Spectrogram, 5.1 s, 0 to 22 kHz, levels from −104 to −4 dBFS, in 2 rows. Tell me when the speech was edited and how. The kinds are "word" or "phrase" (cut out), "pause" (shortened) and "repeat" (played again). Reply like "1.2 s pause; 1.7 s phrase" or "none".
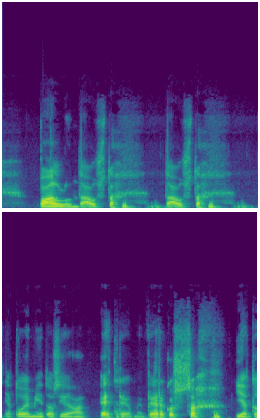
1.6 s repeat; 3.4 s pause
